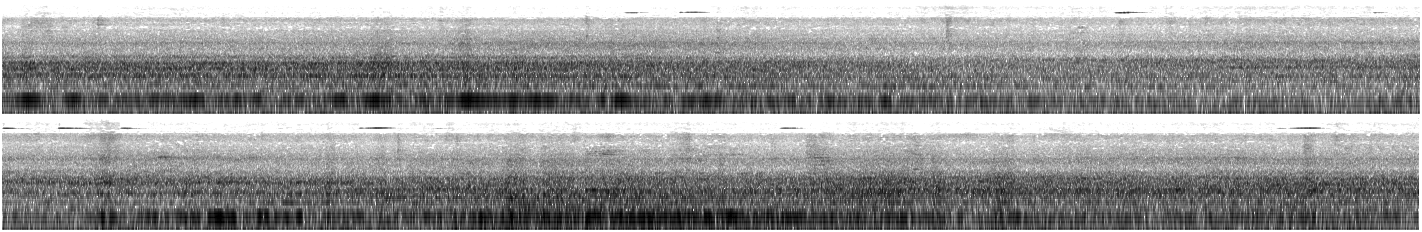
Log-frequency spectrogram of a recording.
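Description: Running noise inside a carriage of an MTR East Rail line R-Train electric multiple unit under way: a steady rumble with a low hum that swells and fades a little.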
